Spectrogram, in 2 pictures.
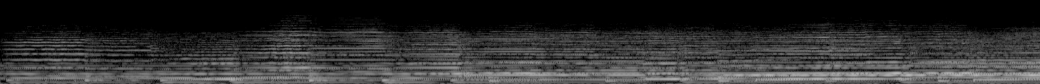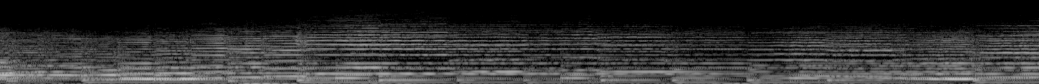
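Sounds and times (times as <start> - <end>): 
string ensemble playing: 0.0 - 20.7.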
